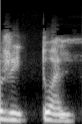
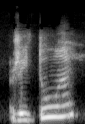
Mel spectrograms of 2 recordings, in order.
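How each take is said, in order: First: "ritual" as ri-TUAL, falling; two-syllable pronunciation. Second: "Ritual" as ri-TU-al, higher and rising; three-syllable pronunciation. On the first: Teacher asking how to pronounce it, "ritual" said ri-TUAL, falling. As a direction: glide "ual" into one syllable in "ritual": ri-TUAL. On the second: Teacher asking how to pronounce it, "Ritual" said high as ri-TU-al. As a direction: split the vowels of "Ritual" into ri-TU-al, pitched up. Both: Shown as a demonstration. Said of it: "¿Cómo pronuncio?".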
